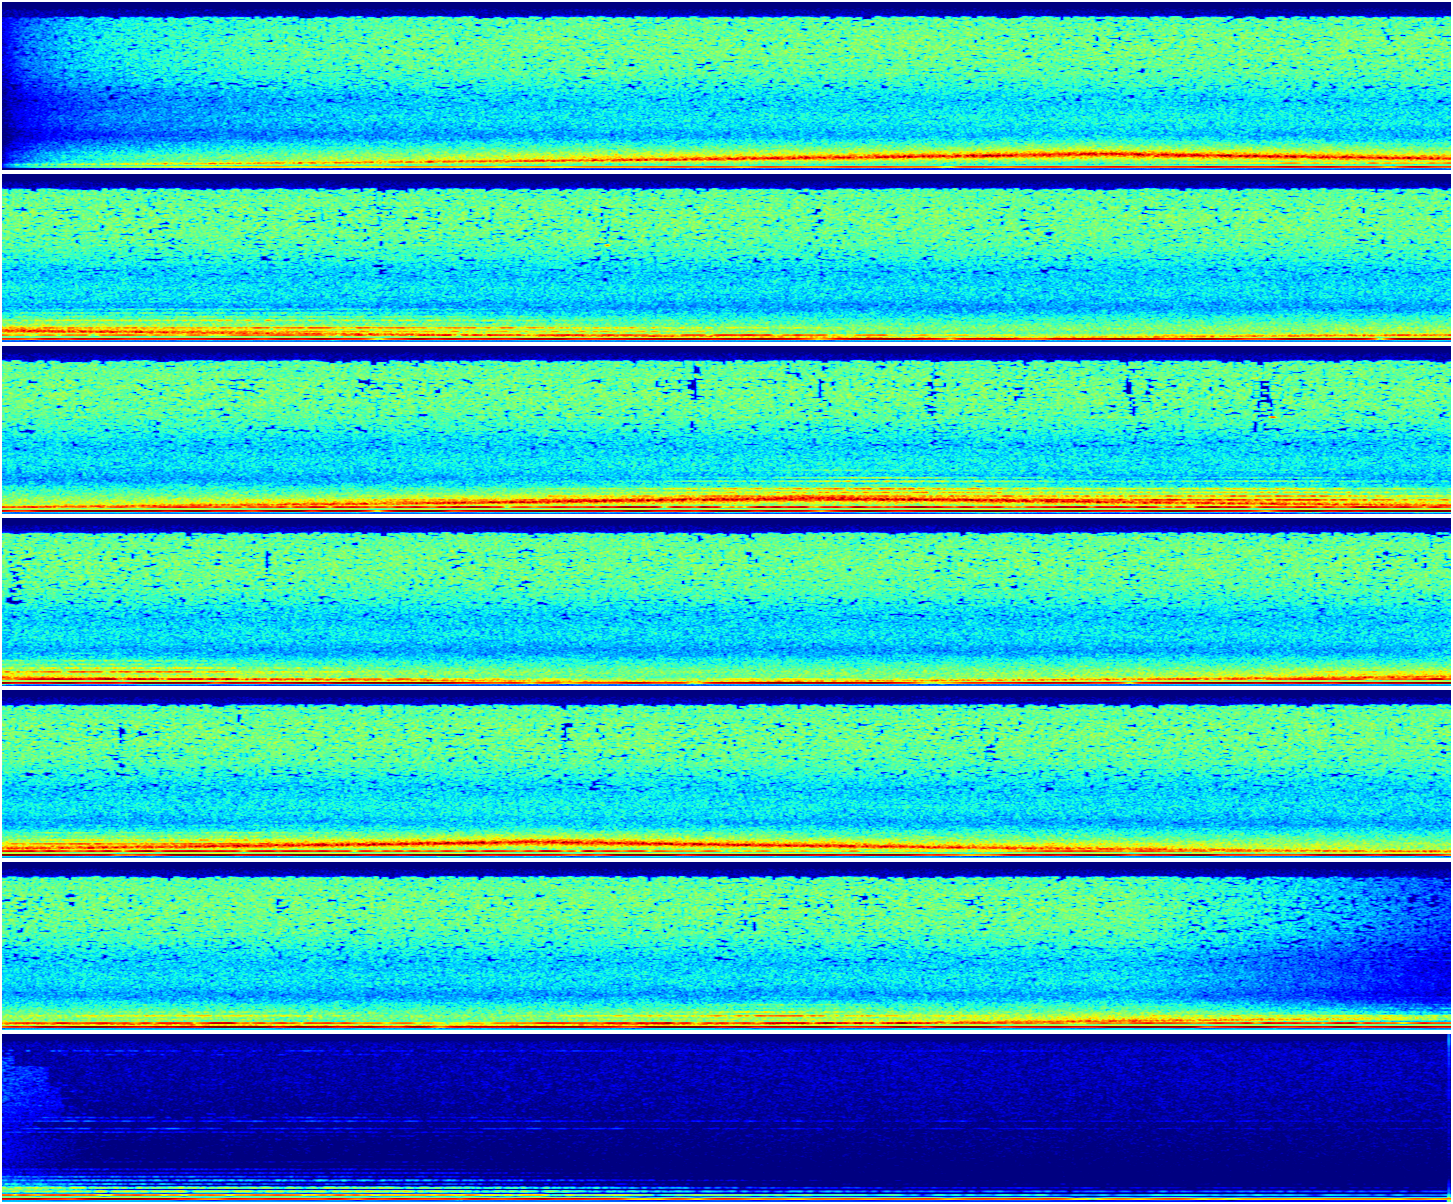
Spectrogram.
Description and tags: Drone Made with Ableton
